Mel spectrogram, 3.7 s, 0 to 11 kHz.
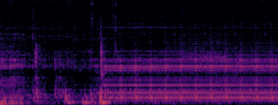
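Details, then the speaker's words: Stepper motor with 1:30 worm gear driving a telescope equatorial platform, clutch disengaged, on an A4988 driver: clunks then a loud, steady multi-tone buzzing whine; the A4988 driver is too noisy and is replaced by a TMC2209. "what happens when I start it you can see it's fairly loud I'm not sure if you can hear that or not"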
